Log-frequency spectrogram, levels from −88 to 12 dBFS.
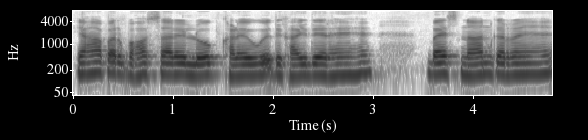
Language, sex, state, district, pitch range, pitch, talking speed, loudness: Hindi, male, Uttar Pradesh, Lalitpur, 145-155 Hz, 150 Hz, 200 wpm, -14 LUFS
